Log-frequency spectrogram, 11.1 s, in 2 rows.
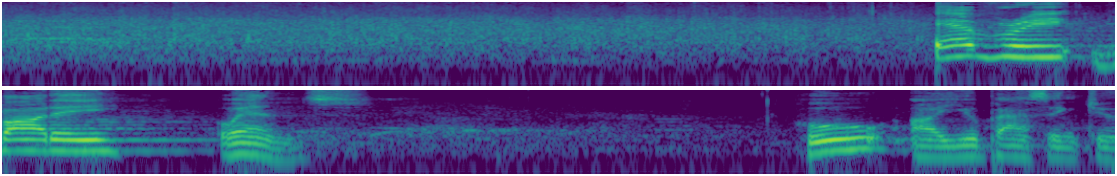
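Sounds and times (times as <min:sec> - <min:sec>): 
audience clapping hands: 0:00.0 - 0:05.5
speech: 0:04.7 - 0:07.4, 0:09.6 - 0:11.1.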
